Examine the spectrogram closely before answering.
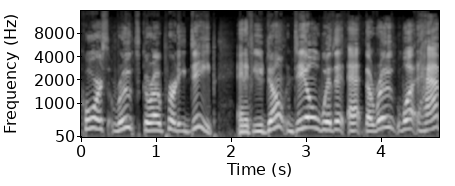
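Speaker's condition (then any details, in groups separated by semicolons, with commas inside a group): No condition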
